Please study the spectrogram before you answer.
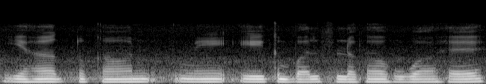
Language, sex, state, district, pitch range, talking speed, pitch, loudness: Hindi, male, Madhya Pradesh, Dhar, 120-125 Hz, 100 wpm, 125 Hz, -13 LUFS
